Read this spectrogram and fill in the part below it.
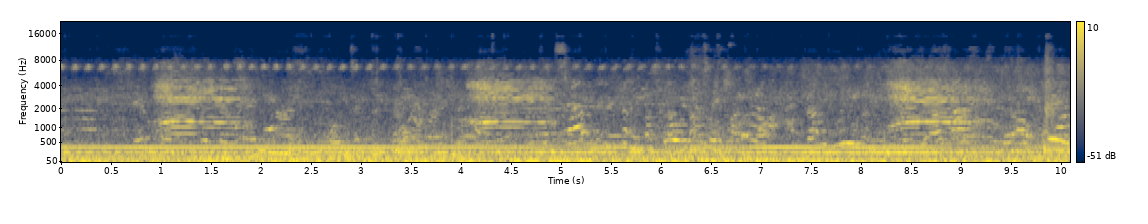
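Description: A young child squeals in high, drawn-out cries nearby.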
